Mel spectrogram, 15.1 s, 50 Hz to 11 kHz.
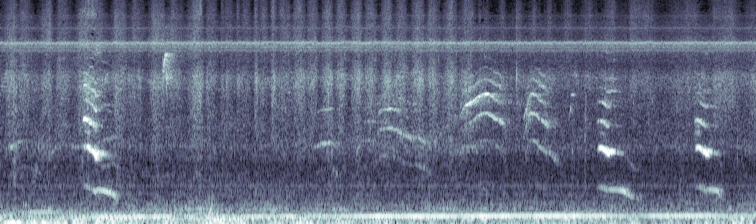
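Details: An orange tabby cat that settles on a lap and will not budge, recorded on a GoPro HERO8. It gives a series of short arched meows, one every one to two seconds, over a steady low hum.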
